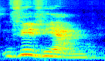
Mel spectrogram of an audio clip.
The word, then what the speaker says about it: Viviane: My name is Vivian. So we spell it V I V I A N E.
